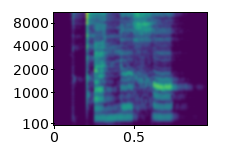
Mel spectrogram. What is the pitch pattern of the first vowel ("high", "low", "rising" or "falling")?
low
